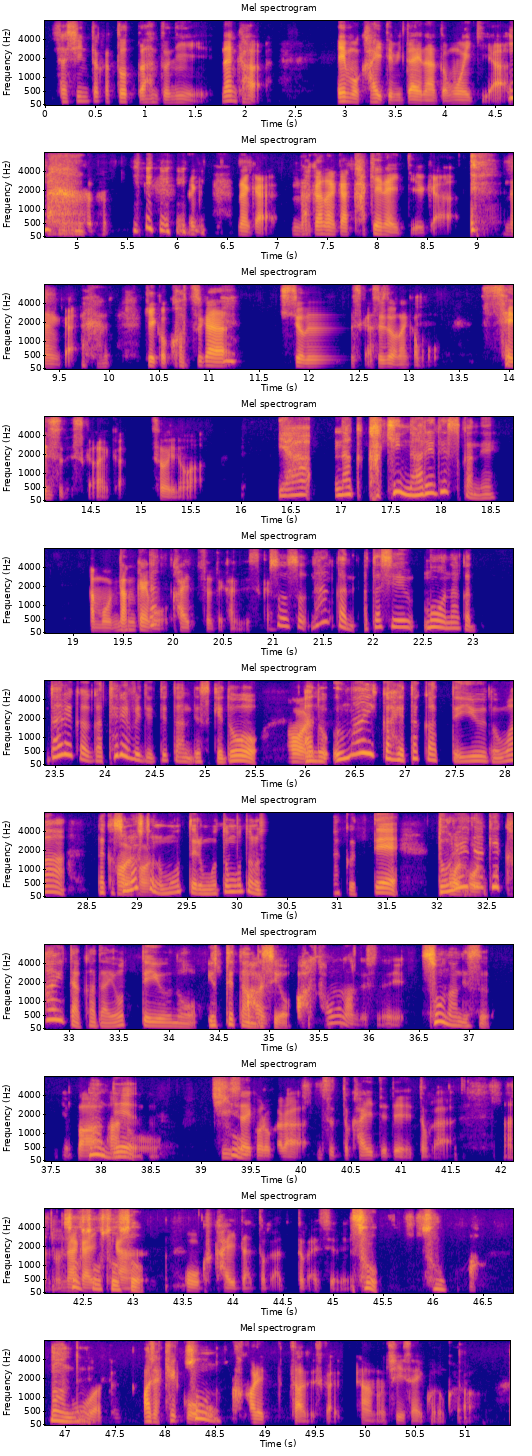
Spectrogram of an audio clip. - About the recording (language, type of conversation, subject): Japanese, unstructured, 挑戦してみたい新しい趣味はありますか？
- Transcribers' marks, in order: laugh; chuckle; distorted speech; chuckle; unintelligible speech; unintelligible speech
